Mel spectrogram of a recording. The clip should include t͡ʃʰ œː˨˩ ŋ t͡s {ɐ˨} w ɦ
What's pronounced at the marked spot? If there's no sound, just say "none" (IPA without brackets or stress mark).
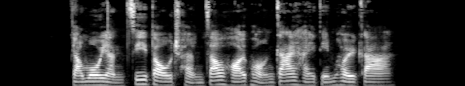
ɐ˥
